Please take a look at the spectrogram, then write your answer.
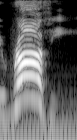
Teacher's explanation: in america people call me ravi with the stress on the first syllable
